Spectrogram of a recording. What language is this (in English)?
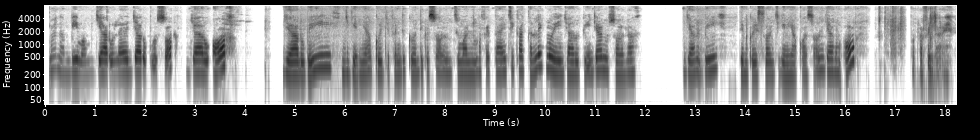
Wolof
